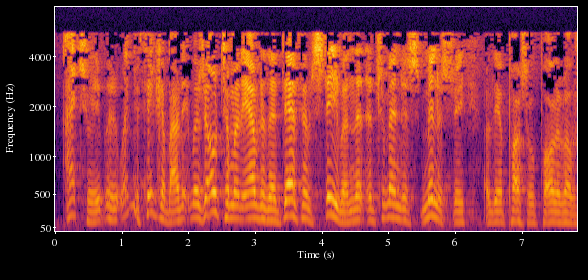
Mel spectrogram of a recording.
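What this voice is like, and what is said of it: Northern English accent. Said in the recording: “my accent, that I grew up in England, north of England. Someone said I preached like Alistair Begg... he just meant my accent”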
